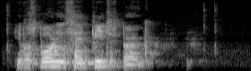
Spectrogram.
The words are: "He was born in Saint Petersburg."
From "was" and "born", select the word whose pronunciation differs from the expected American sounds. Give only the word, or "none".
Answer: none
